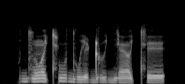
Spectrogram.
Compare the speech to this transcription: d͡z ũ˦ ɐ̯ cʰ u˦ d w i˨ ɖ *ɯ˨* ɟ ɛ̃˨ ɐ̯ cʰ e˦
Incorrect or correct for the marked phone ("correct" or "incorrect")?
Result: correct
